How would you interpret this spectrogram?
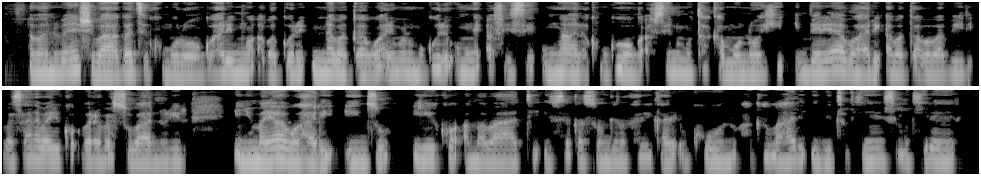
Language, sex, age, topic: Rundi, female, 18-24, agriculture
